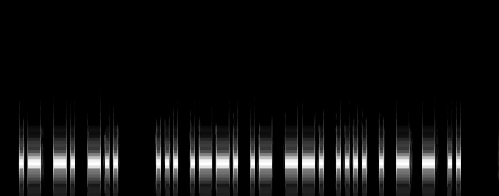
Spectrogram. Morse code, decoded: AND SPAGHETTI

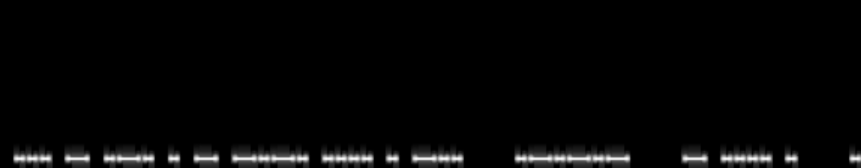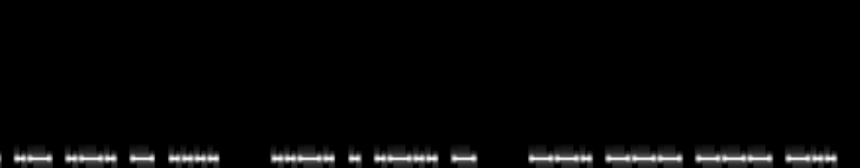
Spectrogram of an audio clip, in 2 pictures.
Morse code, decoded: STRETCHED . THE EARTH FELT GOOD

